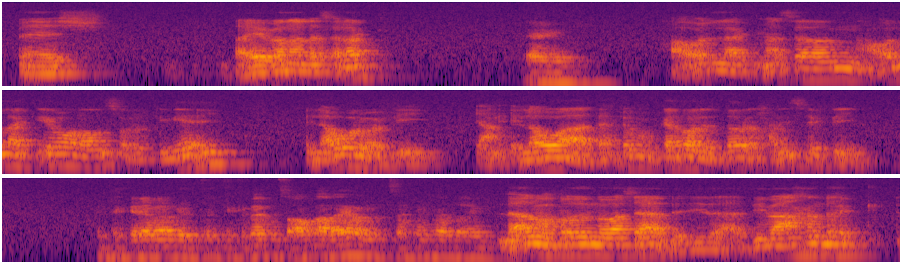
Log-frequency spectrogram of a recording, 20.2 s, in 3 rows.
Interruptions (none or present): none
